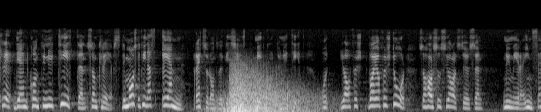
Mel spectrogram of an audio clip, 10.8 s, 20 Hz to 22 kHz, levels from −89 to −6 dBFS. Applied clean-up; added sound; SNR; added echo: none; Thunder; -1 dB; none.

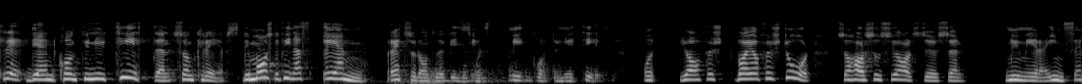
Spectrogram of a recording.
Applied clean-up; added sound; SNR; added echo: neural mask model DeepFilterNet 3.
